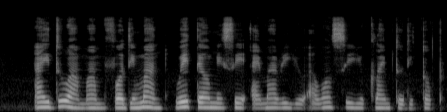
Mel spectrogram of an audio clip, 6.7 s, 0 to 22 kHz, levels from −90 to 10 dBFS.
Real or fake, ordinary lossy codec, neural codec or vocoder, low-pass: real; none; none; none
